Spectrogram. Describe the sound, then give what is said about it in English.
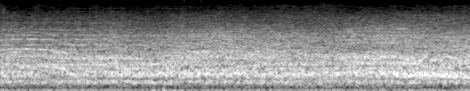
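A UK crowd at a WWE Raw wrestling show roaring and cheering, a dense, steady wash of noise held at an even level throughout. “By the way, this crowd on Raw, I love UK European phenomenal crowds.”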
